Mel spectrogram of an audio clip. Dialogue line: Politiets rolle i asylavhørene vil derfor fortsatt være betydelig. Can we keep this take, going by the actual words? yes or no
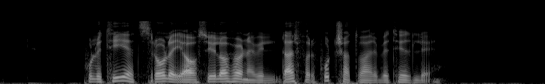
yes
